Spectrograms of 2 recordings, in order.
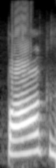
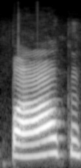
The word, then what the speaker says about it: Palk: वो हो जाएगा हमारा पाक की जल संधि या पाक जलडमरू मध्य। और पाक की स्पेलिंग ऐसे हो जाएगी, ठीक है, PALK, पाकिस्तान वाला पाक मत समझ लीजिएगा।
